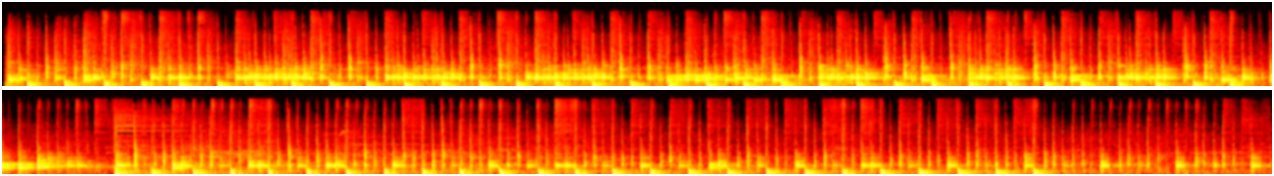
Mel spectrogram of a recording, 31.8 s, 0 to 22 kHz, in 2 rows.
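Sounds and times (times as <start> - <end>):
percussion jam: 0.0 - 31.7.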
